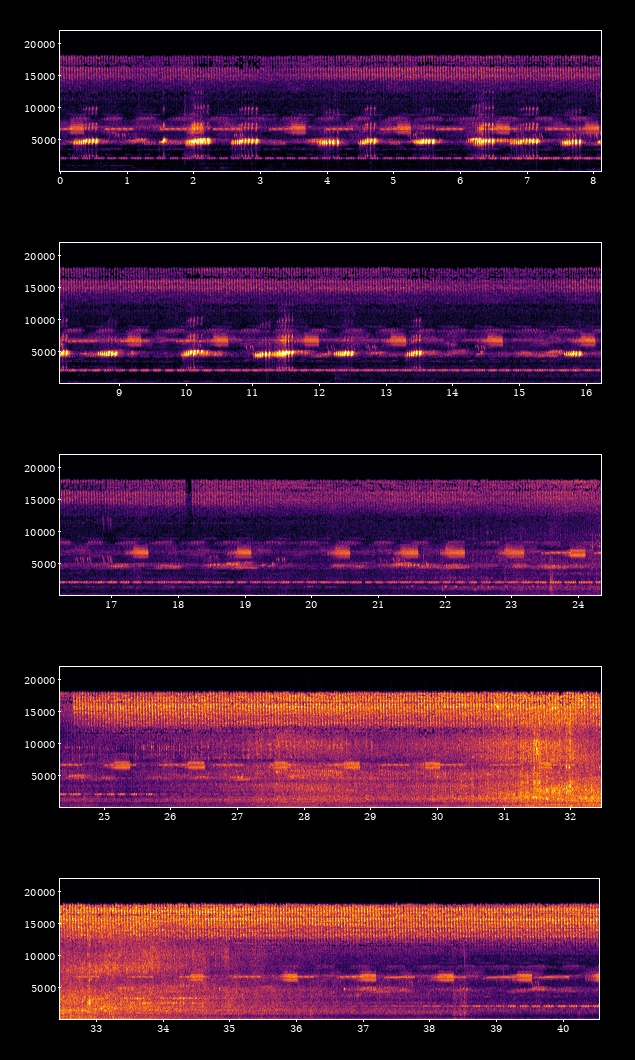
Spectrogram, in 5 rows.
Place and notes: Species of insects and toads yet to be identified and documented for Bioscience Research of the vicinity.
Voices are transparent in distinctive immersive fields.
Human Voices and auto engines can be heard far and near.
Field Recording Gear: Soundman OKM with XLR adapters, ZOOM F4 Field Recorder.
Eastern Region, Ghana, 20 August 2021, 21:30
